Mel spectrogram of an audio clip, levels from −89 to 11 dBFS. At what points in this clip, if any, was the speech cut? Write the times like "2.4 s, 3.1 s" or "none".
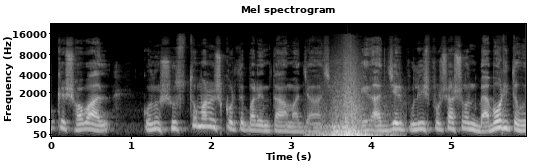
3.6 s

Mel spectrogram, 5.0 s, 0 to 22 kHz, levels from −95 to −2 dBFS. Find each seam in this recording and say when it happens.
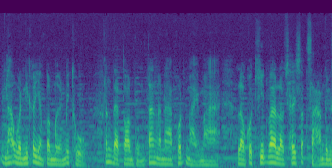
1.6 s

